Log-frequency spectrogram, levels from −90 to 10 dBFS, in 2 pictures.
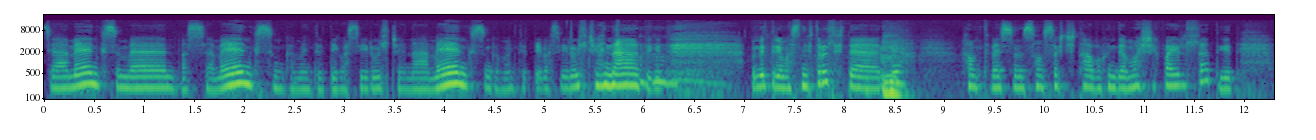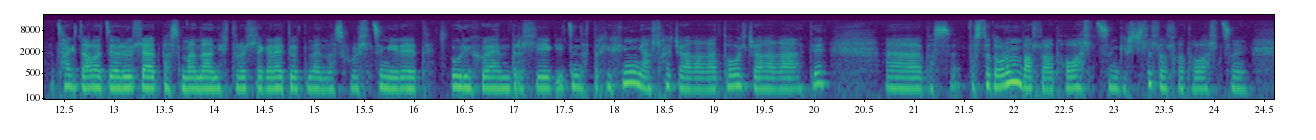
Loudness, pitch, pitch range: -22 LUFS, 200 Hz, 190-220 Hz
